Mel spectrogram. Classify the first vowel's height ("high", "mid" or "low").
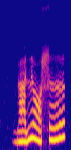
low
